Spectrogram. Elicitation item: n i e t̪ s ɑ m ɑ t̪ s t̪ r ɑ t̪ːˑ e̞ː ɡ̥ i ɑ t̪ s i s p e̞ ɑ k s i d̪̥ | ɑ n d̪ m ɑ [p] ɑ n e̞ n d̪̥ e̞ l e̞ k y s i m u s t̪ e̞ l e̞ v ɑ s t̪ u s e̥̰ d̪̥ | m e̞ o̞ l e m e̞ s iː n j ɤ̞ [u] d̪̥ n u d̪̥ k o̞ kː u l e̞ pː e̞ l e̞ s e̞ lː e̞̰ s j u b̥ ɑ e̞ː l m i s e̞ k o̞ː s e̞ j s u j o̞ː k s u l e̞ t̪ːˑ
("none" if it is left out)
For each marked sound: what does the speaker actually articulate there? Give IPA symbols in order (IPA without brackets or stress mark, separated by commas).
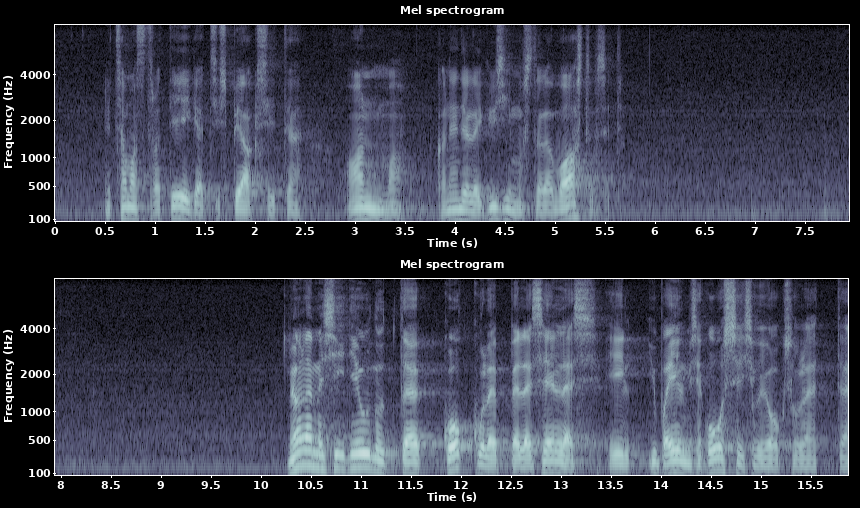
k, w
